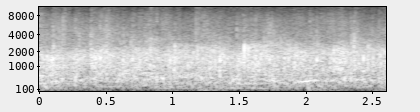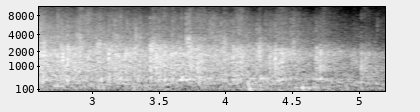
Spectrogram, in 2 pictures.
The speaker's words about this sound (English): So round of applause once to all of you for completing those applications.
